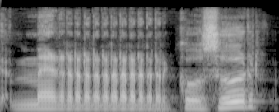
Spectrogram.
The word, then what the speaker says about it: Mercosur: In trade news, the gigantic trade agreement between the European Union and Mercosur, roll your R's, guys, Mercosur, that went to...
